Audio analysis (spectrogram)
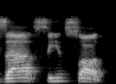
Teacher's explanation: इनमें एक सिफत पाई जाती है, सिफत सफीर। तो इनमें इनको सिटी के साथ पढ़ना है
